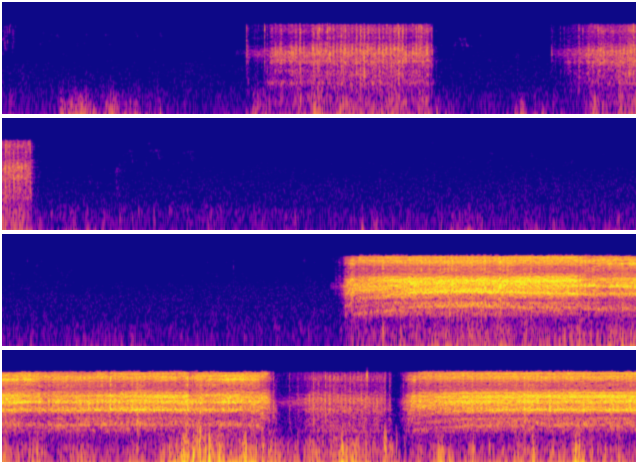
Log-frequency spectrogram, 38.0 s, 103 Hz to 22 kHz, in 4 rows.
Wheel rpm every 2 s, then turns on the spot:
0, 0, 30, 10, 10, 0, 0, 0, 0, 0, 0, 10, 140, 160, 160, 160, 60, 100, 160.
4-10 32-34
